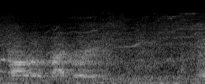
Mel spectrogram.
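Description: Nitro engines of 1/8-scale RC off-road buggies buzzing around the track, their high whine rising and falling as the throttle opens and closes.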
